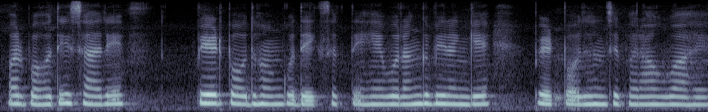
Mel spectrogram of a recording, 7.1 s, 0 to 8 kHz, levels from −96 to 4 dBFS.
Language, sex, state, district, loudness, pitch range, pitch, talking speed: Bhojpuri, female, Bihar, Saran, -26 LUFS, 210-225 Hz, 215 Hz, 135 wpm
